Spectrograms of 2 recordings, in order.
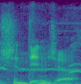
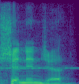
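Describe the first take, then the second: First: The ending is not said like the word ninja. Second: The ending is said like the word ninja. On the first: The speaker calls it wrong. "it's actually Shedinja" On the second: The speaker calls it right. "I thought it was Shedinja. Like, I, that just sounds cool"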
